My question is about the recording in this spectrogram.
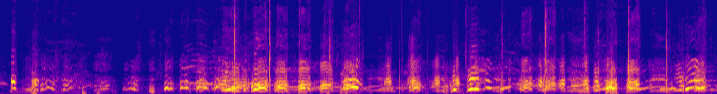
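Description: People laughing loudly and without a break, in rapid, high-pitched ha-ha-ha bursts.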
